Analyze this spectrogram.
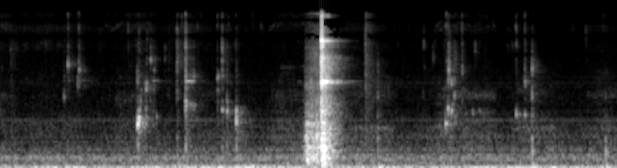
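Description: Yellow liquid mixture poured from a glass mixing bowl into small ceramic ramekins, with light clinks of dishware and one sharp, ringing clink about four seconds in.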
